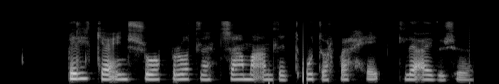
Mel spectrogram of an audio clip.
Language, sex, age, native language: Icelandic, female, 12, Icelandic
